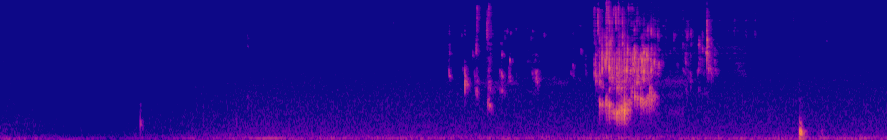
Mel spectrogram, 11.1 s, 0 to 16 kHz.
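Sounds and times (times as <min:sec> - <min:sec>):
small drips: 0:05.6 - 0:09.6
tea pouring into a teacup: 0:07.4 - 0:09.0
small tap: 0:10.0 - 0:10.2.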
